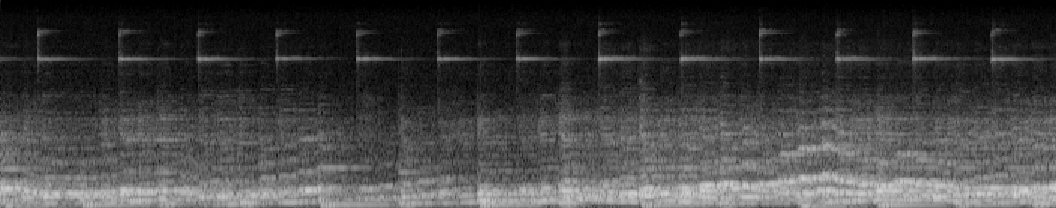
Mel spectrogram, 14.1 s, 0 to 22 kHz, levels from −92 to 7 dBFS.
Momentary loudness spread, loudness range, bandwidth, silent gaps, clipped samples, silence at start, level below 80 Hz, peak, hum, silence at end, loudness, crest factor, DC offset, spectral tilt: 11 LU; 7 LU; 12.5 kHz; none; under 0.1%; 0 s; -40 dBFS; -4 dBFS; none; 0 s; -20 LUFS; 14 dB; under 0.1%; -8 dB/octave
